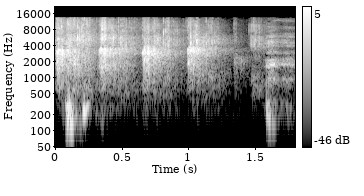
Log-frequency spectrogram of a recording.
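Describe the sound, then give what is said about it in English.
A church audience claps together in a steady, fairly quick rhythm, about three claps per second, each one a bright, crisp burst blending into the next, with no talking over it. “It's okay to clap. That's fine. Yeah. We're a clapping church.”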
